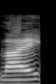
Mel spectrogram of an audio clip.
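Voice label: "lai", Mandarin, second tone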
